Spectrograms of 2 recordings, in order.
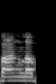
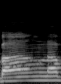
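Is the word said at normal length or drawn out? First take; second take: normal; drawn out. First: The word is said at normal length. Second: The vowels of the word are drawn out. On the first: "স্বাভাবিকভাবে" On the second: "একটু লম্বা করে বলি, দীর্ঘ করে বলি"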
